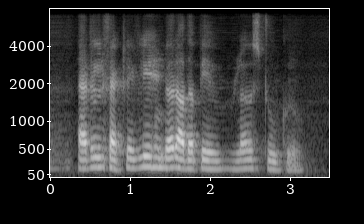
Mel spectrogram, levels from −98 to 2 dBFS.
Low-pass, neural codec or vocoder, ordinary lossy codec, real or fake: 7.2 kHz; codec, 16 kHz, about 1 kbps, DyCAST, with the encoder's durations; none; fake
